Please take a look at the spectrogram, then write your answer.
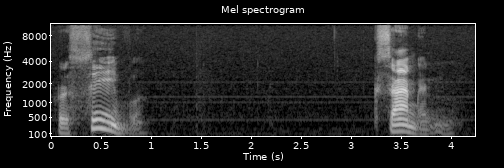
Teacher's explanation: in the case of all these 6 words, the second syllable is stressed and the remaining syllables are not stressed.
